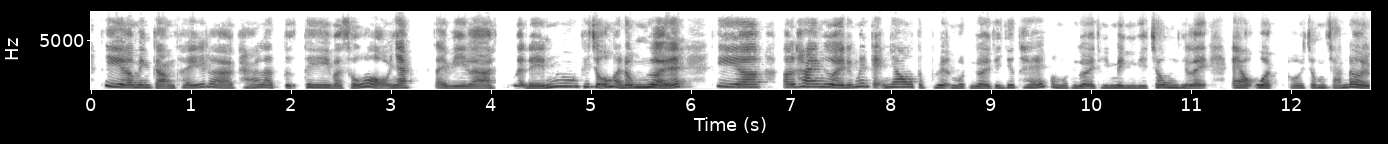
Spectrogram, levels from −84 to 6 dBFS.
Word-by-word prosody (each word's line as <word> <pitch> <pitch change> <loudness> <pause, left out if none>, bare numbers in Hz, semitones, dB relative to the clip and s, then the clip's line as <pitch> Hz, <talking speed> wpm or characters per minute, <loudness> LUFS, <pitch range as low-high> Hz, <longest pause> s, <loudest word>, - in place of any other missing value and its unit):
thì, 305 -9 +3
ờ, 235 -1 +5
mình 230 -1 0
cảm 180 -4 -1
thấy 225 +2 -2
là 220 -10 -2
khá 205 +4 -7
là 240 -2 -2
tự 405 -2 -3
ti 235 -3 0
và 155 - -2
xấu 185 - -1
hổ 305 0 +2
nha. 215 +2 +3 0.2
Tại 180 - -3
vì 170 -1 -1
là 160 -2 0 0.2
là 175 -4 -3
đến 185 +6 +1 0.3
cái 285 -1 -3
chỗ 265 0 +4
mà 285 - +1
đông 230 +3 +4
người 235 -7 +7
ấy, 260 +7 +6 0.4
thì, 300 -5 0
ờ, 255 0 +4 0.2
ờ, 260 0 +1
hai 295 +1 +3
người 255 -6 +4
đứng 230 +5 -1
bên 310 0 -3
cạnh 270 -6 -3
nhau 265 +1 +1
tập 220 -4 -8
luyện, 210 -1 -1
một 180 +1 -6
người 175 -2 -1
thì 190 +2 -5
như 220 - 0
thế, 220 +5 -2
còn 240 -6 -5
một 190 0 -7
người 175 -3 0
thì 190 -2 -7
mình 190 -2 0
thì 175 0 -4
trông 225 +4 0
thì 205 - -3
lại 155 0 0 0.2
èo 205 -2 +1
uột, 215 -4 +3
ôi, 195 -1 -6
trông 210 -1 -3
chán 200 +2 -4
đời 240 -6 +4
220 Hz, 265 wpm, -23 LUFS, 190-255 Hz, 0.4 s, người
